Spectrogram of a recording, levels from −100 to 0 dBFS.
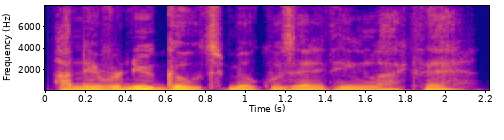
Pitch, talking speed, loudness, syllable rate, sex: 120 Hz, 245 wpm, -18 LUFS, 5.8 syllables/s, male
